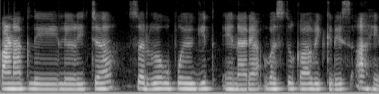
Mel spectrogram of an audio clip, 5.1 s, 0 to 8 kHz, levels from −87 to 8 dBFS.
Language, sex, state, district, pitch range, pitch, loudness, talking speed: Marathi, female, Maharashtra, Dhule, 170-180 Hz, 175 Hz, -18 LUFS, 120 wpm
